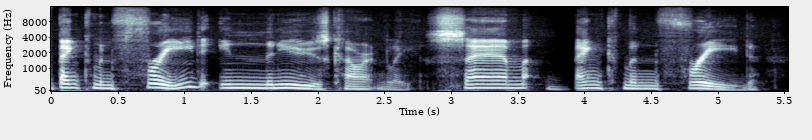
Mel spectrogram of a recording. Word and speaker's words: Sam Bankman-Fried: Sam Bankman-Fried. Fried is spelt fried, like an egg.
